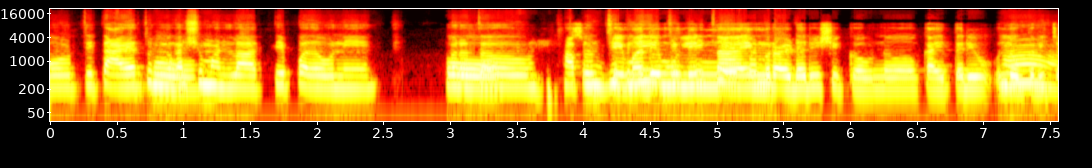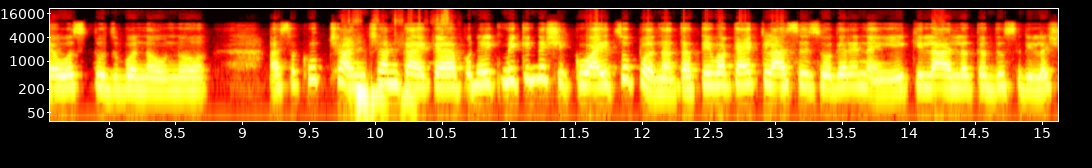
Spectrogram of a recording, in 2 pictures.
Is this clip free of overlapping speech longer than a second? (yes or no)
no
